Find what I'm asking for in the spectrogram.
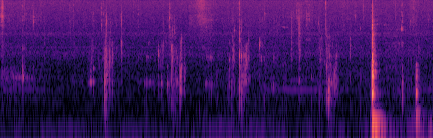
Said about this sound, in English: I gotta drink some water.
